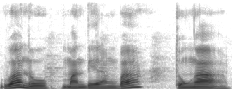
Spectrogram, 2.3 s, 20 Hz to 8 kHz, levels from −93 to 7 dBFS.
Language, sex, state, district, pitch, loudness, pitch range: Garo, male, Meghalaya, South Garo Hills, 120 Hz, -19 LUFS, 115-140 Hz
